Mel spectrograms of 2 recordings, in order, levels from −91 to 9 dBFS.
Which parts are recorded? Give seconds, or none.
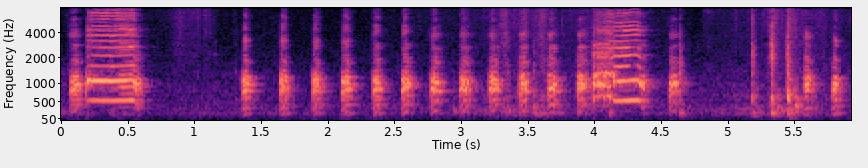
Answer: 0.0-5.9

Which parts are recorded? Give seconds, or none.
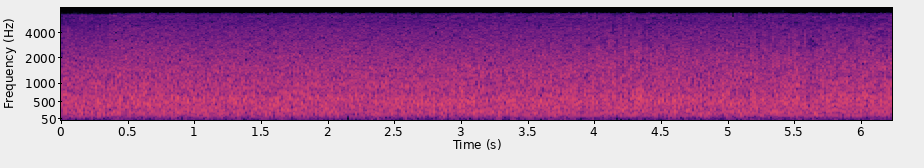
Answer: 0.0-3.8; 4.4-5.1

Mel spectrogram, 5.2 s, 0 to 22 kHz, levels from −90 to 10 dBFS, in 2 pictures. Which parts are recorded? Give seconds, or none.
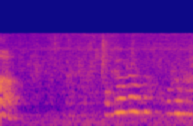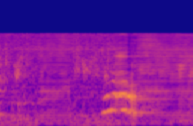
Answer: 0.0-3.1; 3.5-4.1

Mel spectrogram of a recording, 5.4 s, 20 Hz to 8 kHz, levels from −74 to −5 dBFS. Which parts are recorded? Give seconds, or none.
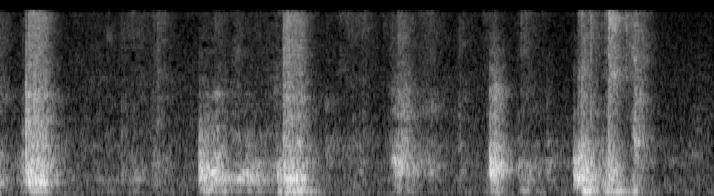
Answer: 0.0-5.4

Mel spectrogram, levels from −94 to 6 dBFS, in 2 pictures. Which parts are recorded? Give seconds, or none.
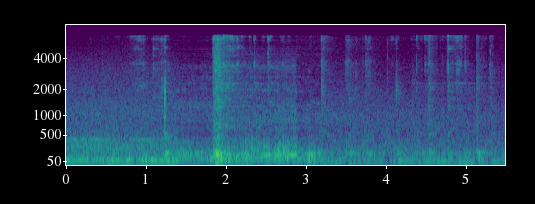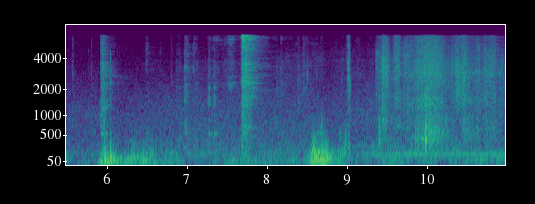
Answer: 0.0-1.4; 3.2-11.0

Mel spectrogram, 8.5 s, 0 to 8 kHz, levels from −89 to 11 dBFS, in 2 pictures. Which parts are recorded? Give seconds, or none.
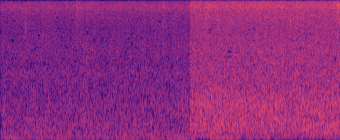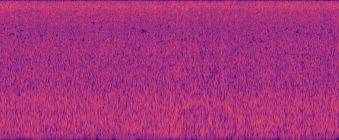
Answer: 0.0-6.4; 7.3-8.5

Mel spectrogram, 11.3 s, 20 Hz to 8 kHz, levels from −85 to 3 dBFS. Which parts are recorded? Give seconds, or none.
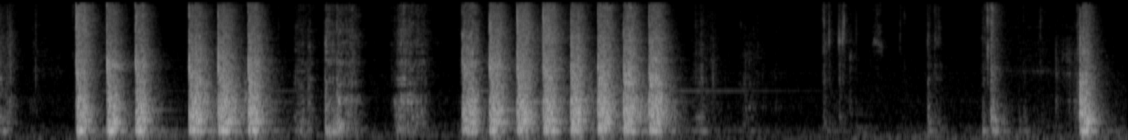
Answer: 0.0-3.0; 4.8-11.3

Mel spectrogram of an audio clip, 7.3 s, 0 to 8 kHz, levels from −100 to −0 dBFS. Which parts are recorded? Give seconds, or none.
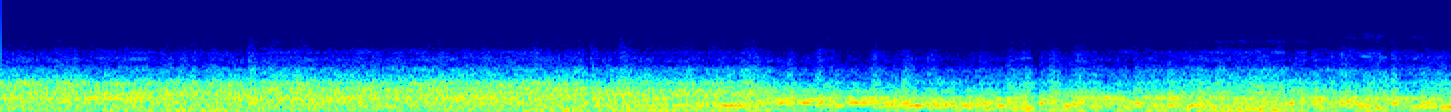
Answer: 0.0-7.3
